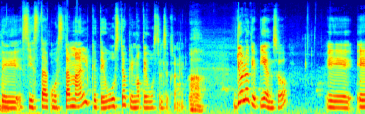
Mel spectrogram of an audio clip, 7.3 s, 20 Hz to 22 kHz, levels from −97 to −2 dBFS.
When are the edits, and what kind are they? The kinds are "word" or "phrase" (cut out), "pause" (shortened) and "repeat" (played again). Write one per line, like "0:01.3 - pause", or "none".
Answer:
0:00.9 - word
